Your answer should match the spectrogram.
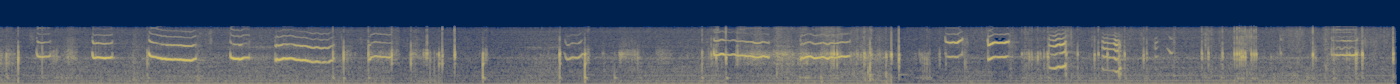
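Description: Very young Morkie puppies whimpering: a string of short, high-pitched cries, many sliding down in pitch, coming in bursts with brief pauses between them.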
